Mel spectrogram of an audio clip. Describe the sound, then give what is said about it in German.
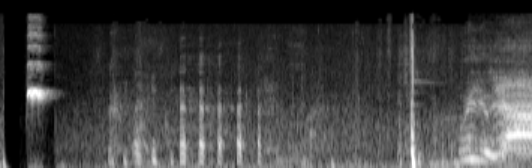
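A single short, shrill referee's whistle blast, blown to restart play, sounds at the very start, followed by people talking, a sharp knock, and a rising burst of noise at the end. “Ja, ich würde wieder anpfeifen, oder? Ja, dann pfeifst du wieder an.”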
